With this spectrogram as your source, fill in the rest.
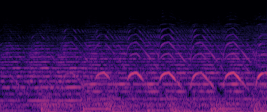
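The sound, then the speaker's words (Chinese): A police car siren wails in quick, repeating rising-and-falling sweeps, loud and steady over a low rumbling undertone, with no voices, as police arrive at a home where a crocodile is loose in the garden. “警察呜啊呜啊就来了。”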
